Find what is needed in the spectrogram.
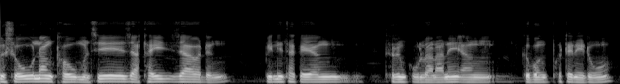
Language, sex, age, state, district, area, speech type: Bodo, male, 45-60, Assam, Baksa, rural, spontaneous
